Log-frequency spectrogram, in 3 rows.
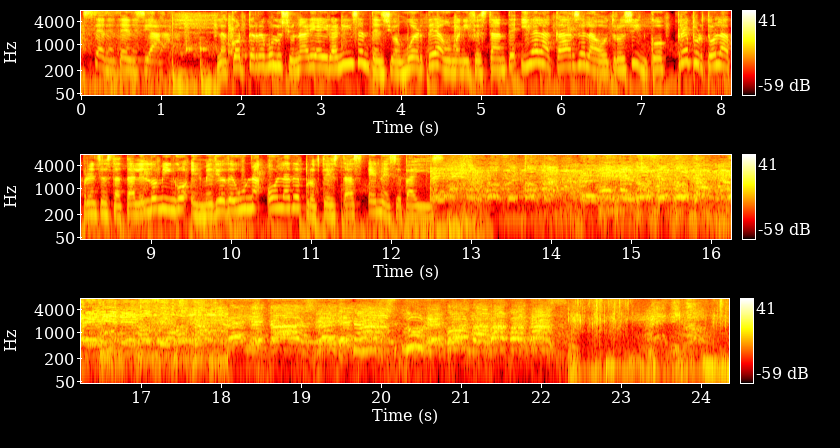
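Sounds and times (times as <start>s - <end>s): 
speech: 0.2s - 13.0s
street protest crowd chanting political slogans: 12.5s - 22.3s, 23.2s - 24.2s.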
